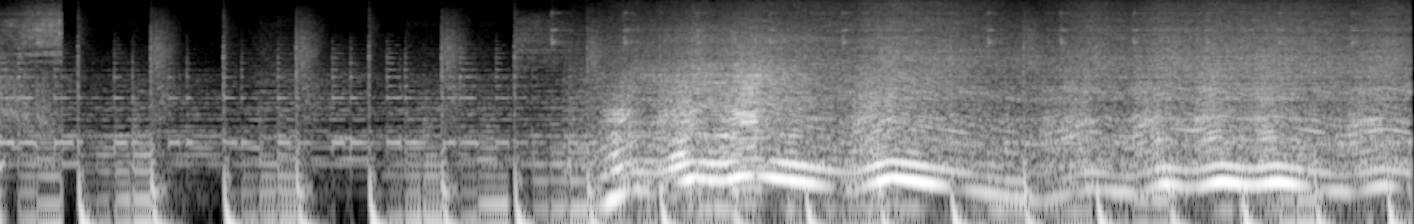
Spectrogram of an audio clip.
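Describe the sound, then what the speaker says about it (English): A car engine revs and accelerates loudly with rising and falling pitch, following a few short sharp knocks, and sustains as a close, continuous roar to the end. "car."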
